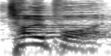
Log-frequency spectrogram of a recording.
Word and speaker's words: Taupo: You probably call it Taupo, but the politically correct, or the actual, just the correct way to say it is Taupo, and like Taupo.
